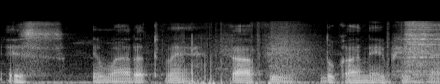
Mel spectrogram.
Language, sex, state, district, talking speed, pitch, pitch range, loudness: Hindi, male, Rajasthan, Jaipur, 95 wpm, 90 Hz, 85-95 Hz, -19 LUFS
